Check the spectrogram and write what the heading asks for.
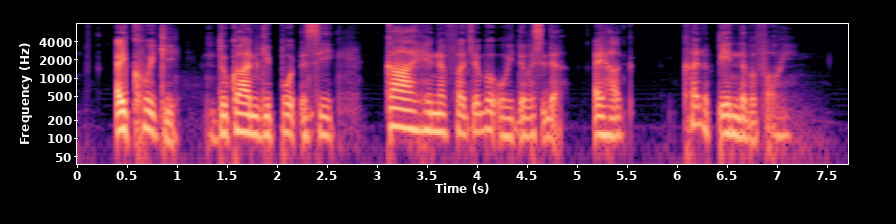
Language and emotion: Manipuri, sad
